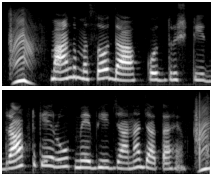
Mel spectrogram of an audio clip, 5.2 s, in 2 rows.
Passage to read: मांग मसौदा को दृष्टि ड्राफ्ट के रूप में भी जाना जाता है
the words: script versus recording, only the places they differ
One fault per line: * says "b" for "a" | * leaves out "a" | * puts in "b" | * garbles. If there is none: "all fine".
all fine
